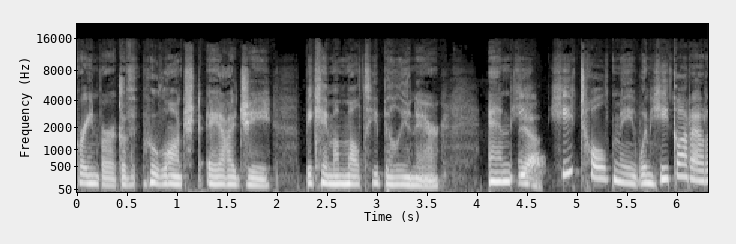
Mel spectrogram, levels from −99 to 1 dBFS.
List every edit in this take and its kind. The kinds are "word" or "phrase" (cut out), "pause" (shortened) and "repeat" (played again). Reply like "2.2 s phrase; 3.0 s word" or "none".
4.4 s word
